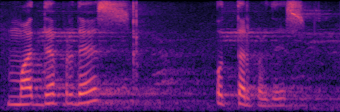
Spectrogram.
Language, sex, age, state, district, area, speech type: Hindi, female, 18-30, Uttar Pradesh, Mirzapur, rural, spontaneous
